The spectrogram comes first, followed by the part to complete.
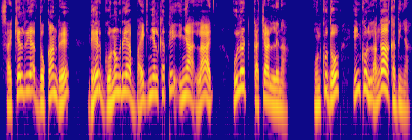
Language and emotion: Santali, disgusted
